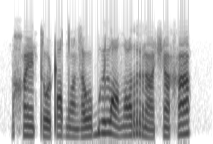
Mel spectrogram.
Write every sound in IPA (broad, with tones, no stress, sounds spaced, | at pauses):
χ ẽ˧ t o˩˧ ʈ ɪ˧ dˤ ə̃˩ z o˧˥ b ɯ˥ l ɛ˩˧ ðˤ ɯ˧˥ r ã˩˧ ʃ ã˧ x ã˥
